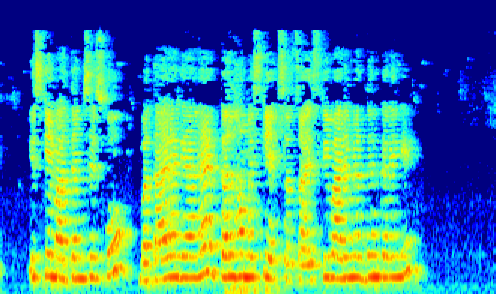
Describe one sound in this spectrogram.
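A young woman speaks clearly and steadily, close by.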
